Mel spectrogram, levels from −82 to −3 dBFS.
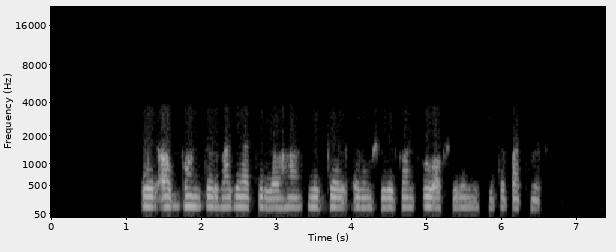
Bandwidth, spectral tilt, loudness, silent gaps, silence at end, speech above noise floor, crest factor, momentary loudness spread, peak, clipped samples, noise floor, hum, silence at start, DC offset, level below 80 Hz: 3.9 kHz; -12 dB/octave; -35 LUFS; none; 0.85 s; 52 dB; 22 dB; 10 LU; -14 dBFS; under 0.1%; -86 dBFS; none; 1.2 s; under 0.1%; -74 dBFS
